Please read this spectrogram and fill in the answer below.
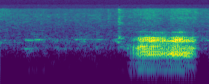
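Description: A man's drawn-out hesitation sound, a held "uhh", starting about a second and a half in after a short pause.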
